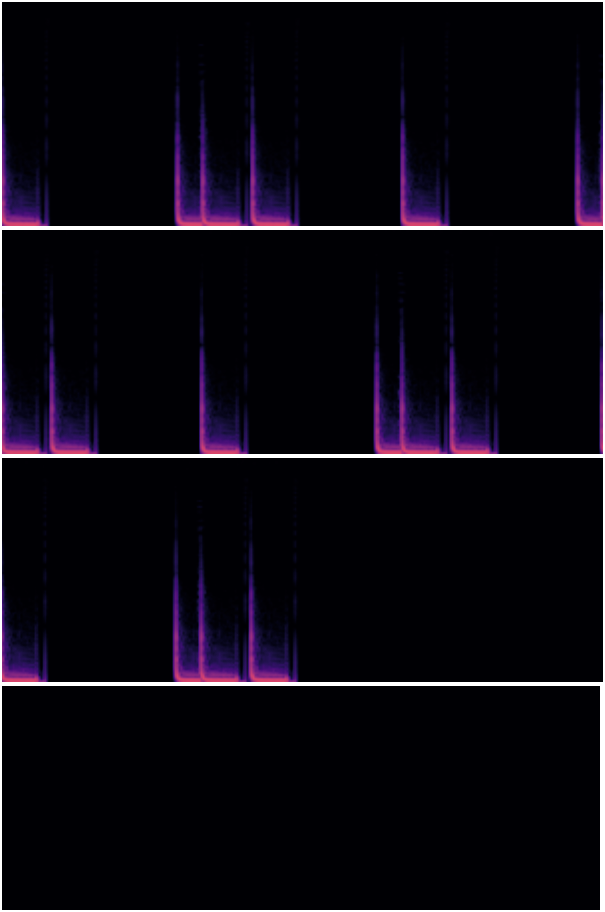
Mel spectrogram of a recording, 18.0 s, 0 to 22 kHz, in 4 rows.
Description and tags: ep7-kick
bass-drum, drum, kick, loop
